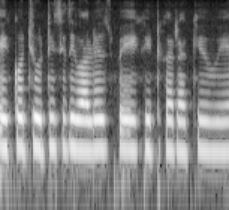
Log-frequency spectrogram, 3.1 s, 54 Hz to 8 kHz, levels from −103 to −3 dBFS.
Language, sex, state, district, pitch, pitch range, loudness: Hindi, female, Himachal Pradesh, Shimla, 235 Hz, 225-240 Hz, -15 LUFS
